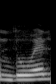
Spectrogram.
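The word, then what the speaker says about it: Noël: तो थ्रेमा होता क्या है, ट्रेमा ये है कि जब दो वॉवल्स आसपास हैं, मतलब अगल बगल में हैं, तो दोनों वॉवल्स का प्रोनाउंसिएशन किया जाएगा और जो ट्रेमा है वो दूसरे वॉवल के ऊपर आएगा।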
